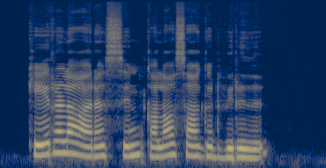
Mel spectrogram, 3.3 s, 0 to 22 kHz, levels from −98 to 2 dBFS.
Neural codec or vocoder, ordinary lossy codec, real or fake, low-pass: none; none; real; none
